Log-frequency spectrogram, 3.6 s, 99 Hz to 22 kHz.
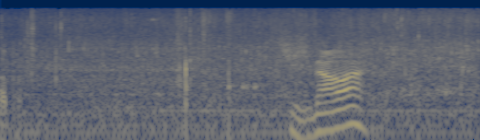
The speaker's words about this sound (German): wir fahren noch einige Kilometer den Sandweg entlang, bis wir an einer Quelle halten, angelegt aus massivem Stein. 1831 ist auf einer Marmorfläche zu lesen. Aus vier Rohren rinnt Wasser heraus.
